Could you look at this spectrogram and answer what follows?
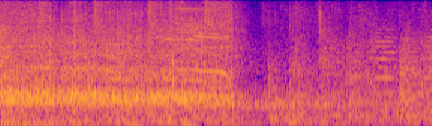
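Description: Crowd at an esports event for a League of Legends-style team match, cheering and whooping loudly in a dense, continuous roar that drops to a lower, steadier crowd murmur partway through.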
